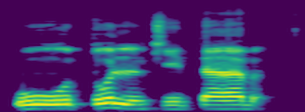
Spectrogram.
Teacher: ketika kita baca utul kitab tak boleh kita panjangkan walaupun hukumnya dari segi asal adalah mad asli tetap tidak boleh dipanjangkan kerana pertemuan dua huruf sukun.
